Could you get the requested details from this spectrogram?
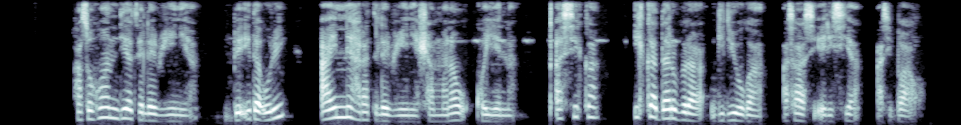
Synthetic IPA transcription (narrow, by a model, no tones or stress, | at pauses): hɐsɔhʊwɐnd̪ɪjɐt̪ʰɛlɛbiːnɪjɐ̰ | bɛʔɪd̪ɐʊɾɪ | ɐjnːɛɦɐɾɐt̪ɛlɛbiːnɪjɐʃɐmːɐnɐwkʰɔjːɛnːɐ | kʼɐsːɪkːɐ | ɪkːɐd̪ɐɾɔbɪɾaɡɪd̪ɪjoːɡaː | ʔɐsaːsːɪ̰ʔɛ̰ɾɪsɪjɐ | ʔɐsɪbaːwɐ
